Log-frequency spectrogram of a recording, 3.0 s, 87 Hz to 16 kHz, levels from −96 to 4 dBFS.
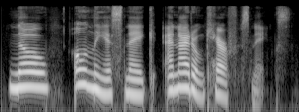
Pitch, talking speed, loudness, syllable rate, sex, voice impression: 245 Hz, 200 wpm, -18 LUFS, 5.2 syllables/s, female, very feminine, adult-like, slightly clear, slightly refreshing, sincere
